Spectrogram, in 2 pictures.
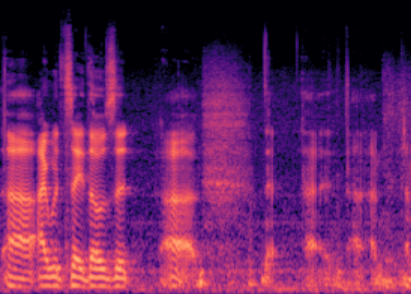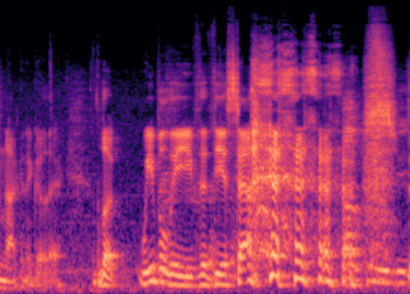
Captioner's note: laughter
